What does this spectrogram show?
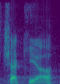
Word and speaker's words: Czechia: Republic is not called Czech Republic anymore it's czechia oh right you're calling the name of the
